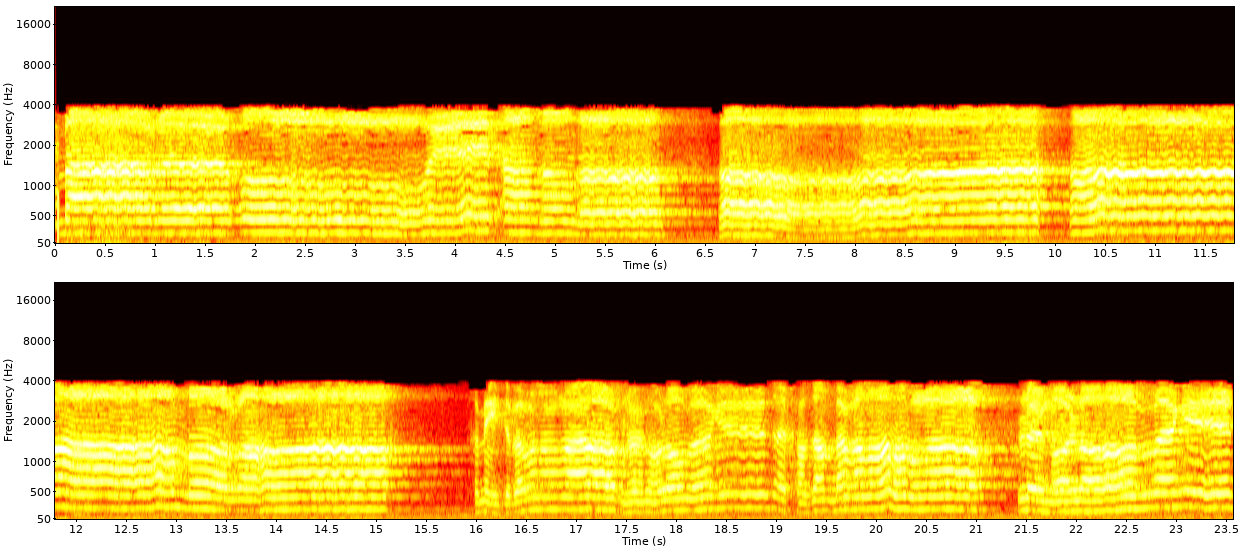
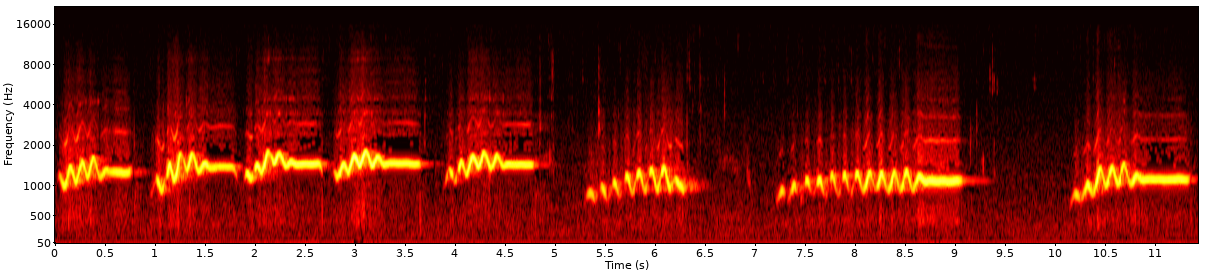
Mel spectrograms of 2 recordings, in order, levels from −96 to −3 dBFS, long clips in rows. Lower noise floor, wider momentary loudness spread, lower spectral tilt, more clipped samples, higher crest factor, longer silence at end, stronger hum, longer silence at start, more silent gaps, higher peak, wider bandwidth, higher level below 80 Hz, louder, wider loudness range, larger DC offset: second, -32 dBFS vs -70 dBFS; second, 8 LU vs 13 LU; first, -6 dB/octave vs -1 dB/octave; first, 2% vs under 0.1%; second, 8 dB vs 16 dB; about the same, 0 s vs 0.1 s; neither; about the same, 0 s vs 0.05 s; neither; first, 0 dBFS vs -10 dBFS; second, 4 kHz vs 6.6 kHz; first, -44 dBFS vs -82 dBFS; first, -7 LUFS vs -24 LUFS; second, 5 LU vs 9 LU; first, 1% vs under 0.1%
